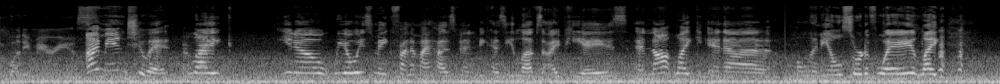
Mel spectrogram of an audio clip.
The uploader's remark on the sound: We’re taking you on an epic road trip adventure to the GenX capital of the world — SEATTLE! Forgive the road noise.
